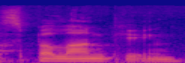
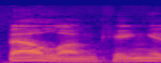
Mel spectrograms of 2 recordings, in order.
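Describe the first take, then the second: First: The first vowel is reduced to a schwa. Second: The first vowel is a full, clear vowel. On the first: This is how the speaker learned it. "I've always learned it as more of a schwa" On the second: This is how another person says it. "I think Allie thinks it's spelunking"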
